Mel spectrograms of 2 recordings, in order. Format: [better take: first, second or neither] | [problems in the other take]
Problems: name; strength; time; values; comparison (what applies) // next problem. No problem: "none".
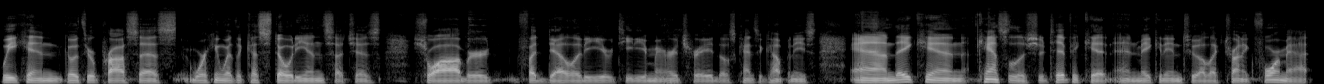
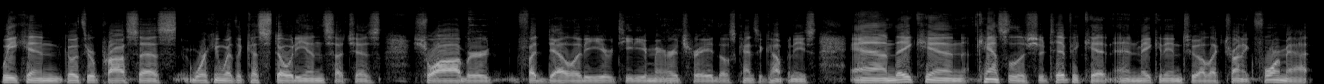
first | distortion; slight; 10 dB below the speech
